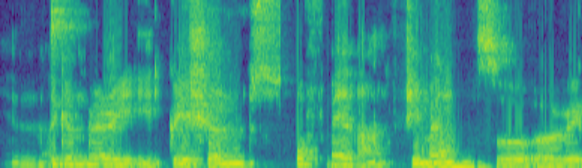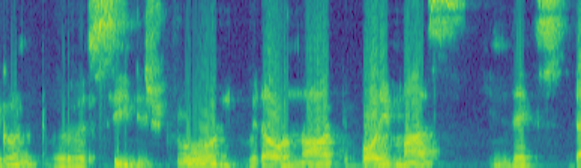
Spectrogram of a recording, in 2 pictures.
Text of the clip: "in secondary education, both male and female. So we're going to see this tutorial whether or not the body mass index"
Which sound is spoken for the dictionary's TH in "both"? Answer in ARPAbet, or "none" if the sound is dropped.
F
